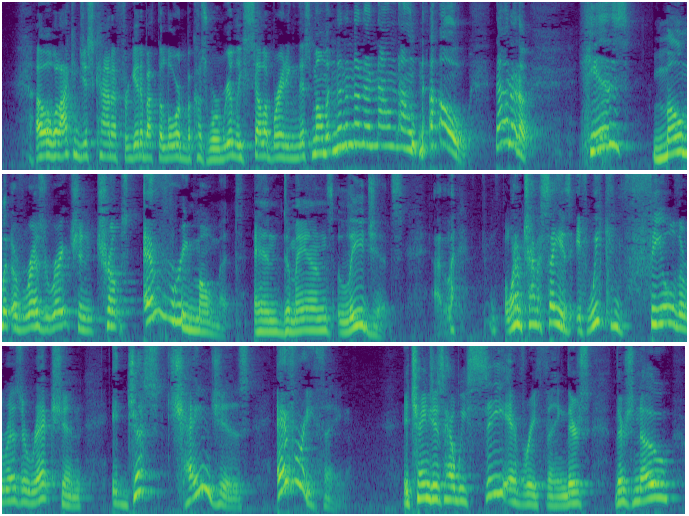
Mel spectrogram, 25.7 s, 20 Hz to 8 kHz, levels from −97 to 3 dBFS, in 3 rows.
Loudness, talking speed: -20 LUFS, 145 wpm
